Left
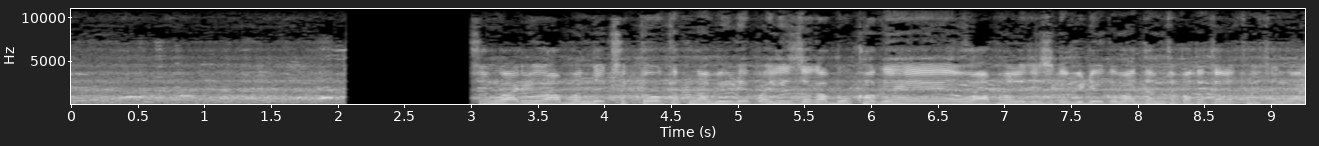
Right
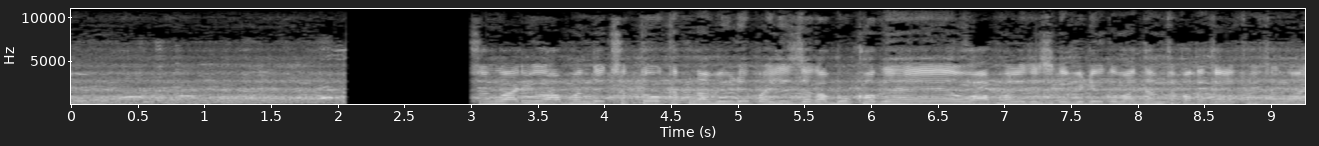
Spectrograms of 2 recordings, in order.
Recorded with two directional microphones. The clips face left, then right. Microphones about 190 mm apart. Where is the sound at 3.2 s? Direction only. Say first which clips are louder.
Left 3 dB; 20° left (ahead or behind).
